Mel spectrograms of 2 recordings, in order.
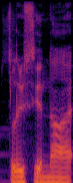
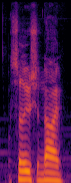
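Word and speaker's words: Solution Nine: all leading us to saluan n saluan that's not how you pronounce that solution n you know the city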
